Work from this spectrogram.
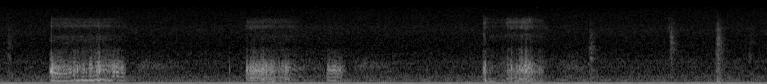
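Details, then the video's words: Papillon-Japanese Chin mix named MAX snoring while asleep: three rasping, breathy snores near the start, middle and end, each under a second and spaced about two and a half seconds apart, over a low steady indoor hum. "パピヨン 狆 MAXくん！いびきも可愛いね～！"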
